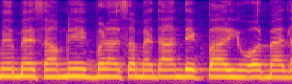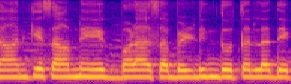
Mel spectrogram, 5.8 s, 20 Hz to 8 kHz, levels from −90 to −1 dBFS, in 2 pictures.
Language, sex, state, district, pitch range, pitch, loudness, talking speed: Hindi, female, Bihar, Kishanganj, 200-210 Hz, 205 Hz, -14 LUFS, 195 wpm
